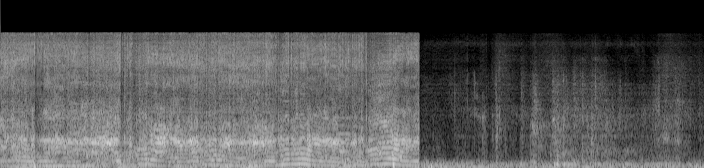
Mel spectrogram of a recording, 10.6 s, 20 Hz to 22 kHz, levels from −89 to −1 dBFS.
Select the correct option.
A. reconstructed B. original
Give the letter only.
A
